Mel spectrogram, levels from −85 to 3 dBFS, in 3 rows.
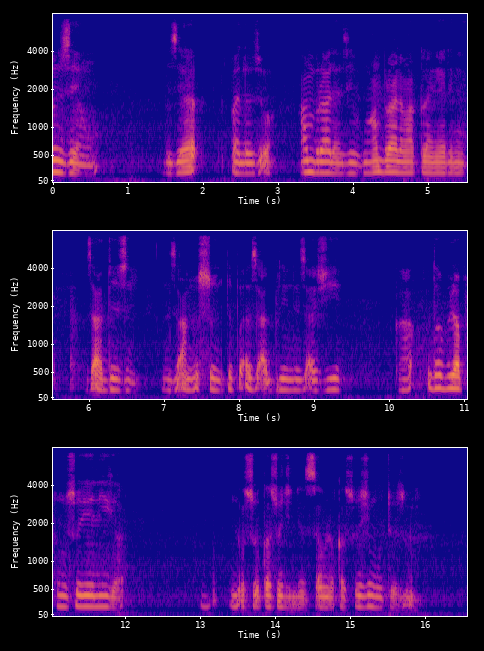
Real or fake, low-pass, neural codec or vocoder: real; 7.2 kHz; none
